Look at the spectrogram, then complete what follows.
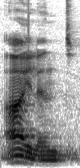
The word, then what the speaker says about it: Island: اسمه Ghost Island Junction، هذه تلفظ Island، Island يعني بدون الأس، الأس ما يلفظ Island، Ghost Island يعني كأنه تقاطعات ذو مخططات شبحية وجزرة، وجزيرة أو جزرة.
